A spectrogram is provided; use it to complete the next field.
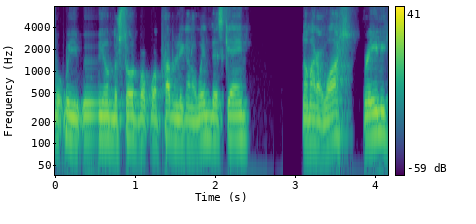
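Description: A man with a Dublin accent speaks at a medium pitch. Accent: Dublin Irish. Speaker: former Gaelic football player, podcast co-host. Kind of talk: casual chat and interview.

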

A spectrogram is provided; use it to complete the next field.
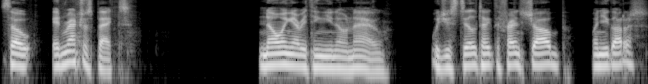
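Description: A man with an Irish accent speaks at a moderate pace and fairly high pitch, with ordinary pitch variation and long, frequent pauses. The recording is very clean, with a silent background and a dry, close sound with no echo. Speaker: sports radio host. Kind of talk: casual chat. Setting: studio.

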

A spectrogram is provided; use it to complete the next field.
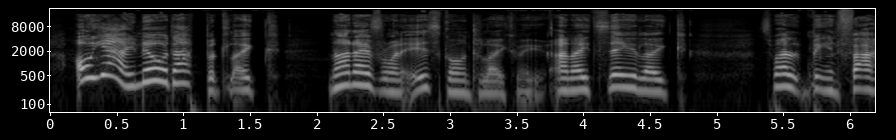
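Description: With an Irish Midlands accent, a woman talks at a moderate pace in a fairly high voice with lively intonation, the very clean recording dry and close with no echo and a silent background. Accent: Irish midlands (Westmeath). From Ireland, County Westmeath (born in London). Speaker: comedian. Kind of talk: casual interview chat.

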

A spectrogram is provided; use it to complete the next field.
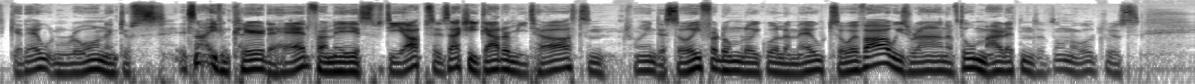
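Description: A man with a fairly low pitch and a Dublin accent, very fast pace, hardly any pauses and ordinary pitch variation. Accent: Dublin Irish. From Dublin, Ireland. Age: 30s. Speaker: marathon runner and mental health campaigner. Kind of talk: radio interview. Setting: radio studio.

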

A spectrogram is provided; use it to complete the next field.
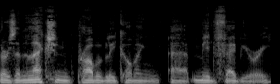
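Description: A man with an Irish accent talks at a fairly quick pace. The recording is very clean, with a silent background. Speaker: politician. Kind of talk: political interview.

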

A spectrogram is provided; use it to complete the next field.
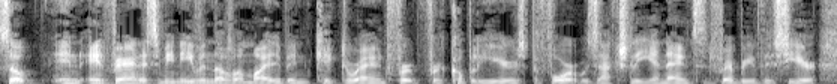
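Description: A man in an Irish accent, very fast pace, medium pitch and ordinary pitch variation, over a quiet background. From Ireland, County Meath. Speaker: political correspondent. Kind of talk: panel discussion.

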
